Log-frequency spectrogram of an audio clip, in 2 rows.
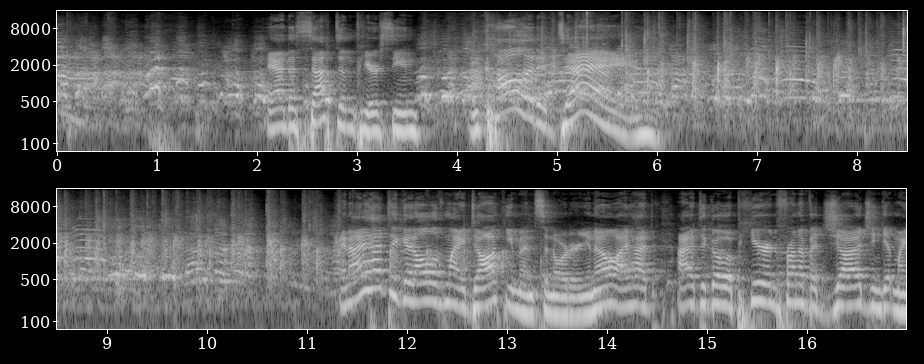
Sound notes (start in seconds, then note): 6.4 audience applauding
